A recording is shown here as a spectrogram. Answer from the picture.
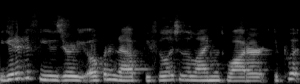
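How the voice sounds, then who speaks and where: Talking at a very fast pace, a woman sounds somewhat breathy, her intonation fairly even. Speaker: holistic health practitioner. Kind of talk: recorded online class.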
